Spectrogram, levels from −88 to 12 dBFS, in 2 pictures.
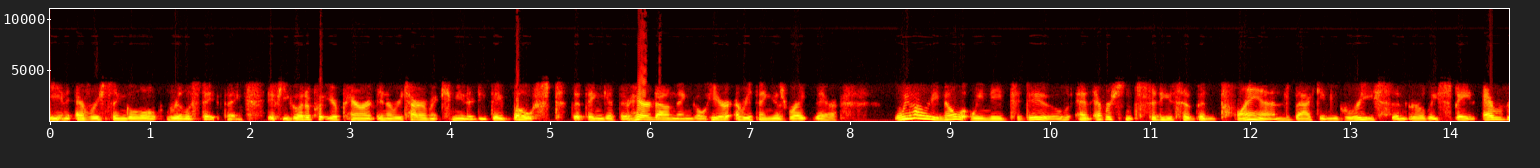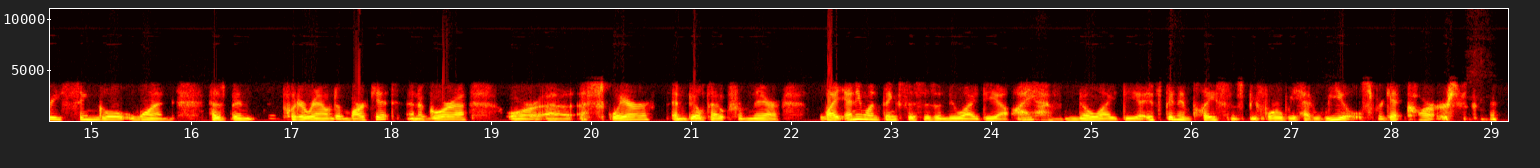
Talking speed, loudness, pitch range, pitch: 200 wpm, -17 LUFS, 140-170 Hz, 150 Hz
